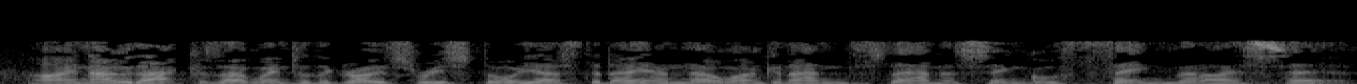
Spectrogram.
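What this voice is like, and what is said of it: Strong English accent. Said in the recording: “I just got back from England a couple of days ago, so my accent has been refurbished”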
